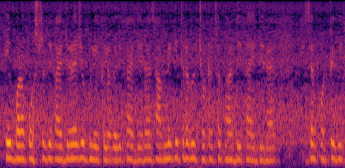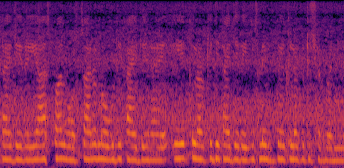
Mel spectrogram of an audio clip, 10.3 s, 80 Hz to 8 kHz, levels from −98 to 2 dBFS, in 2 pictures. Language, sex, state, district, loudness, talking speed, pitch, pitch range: Hindi, female, Chhattisgarh, Kabirdham, -31 LUFS, 305 wpm, 235 Hz, 230-250 Hz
